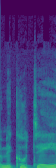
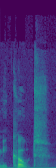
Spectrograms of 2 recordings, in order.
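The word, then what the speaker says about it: Miqo'te: bloody mess of a mikote is my name is and I belong to the alamigan resistance I've been pronouncing me coat mikote incorrectly this whole time I came to Oneida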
